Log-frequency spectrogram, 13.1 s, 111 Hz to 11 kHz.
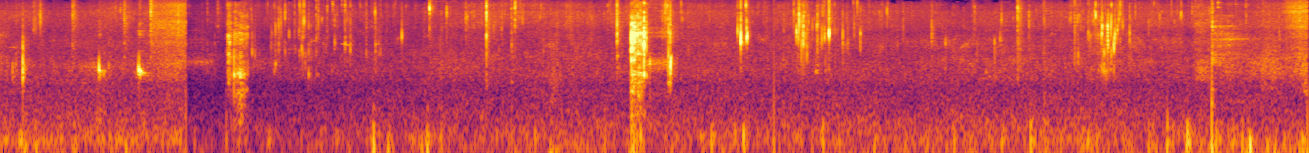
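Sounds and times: person chewing noodles: 2.2 - 11.7.

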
